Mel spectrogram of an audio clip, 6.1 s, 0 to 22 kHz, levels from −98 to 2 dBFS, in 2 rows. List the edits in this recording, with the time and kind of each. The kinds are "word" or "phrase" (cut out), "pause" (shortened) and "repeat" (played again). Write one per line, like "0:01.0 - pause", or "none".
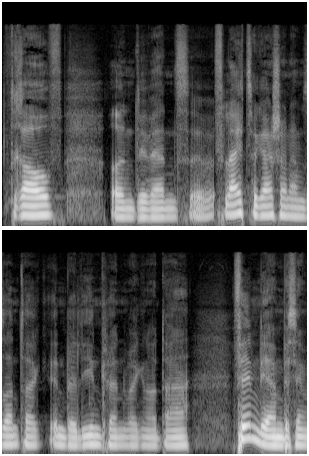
0:01.3 - word
0:02.1 - word
0:04.0 - word

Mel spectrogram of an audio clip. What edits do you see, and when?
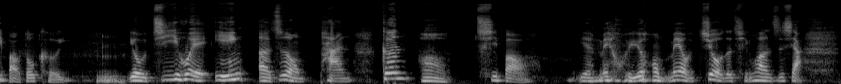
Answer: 0:04.1 - pause

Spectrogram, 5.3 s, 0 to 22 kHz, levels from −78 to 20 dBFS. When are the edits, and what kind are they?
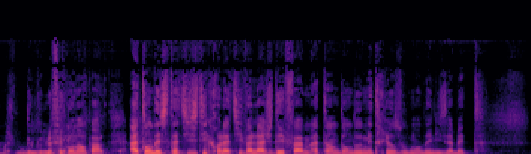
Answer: none

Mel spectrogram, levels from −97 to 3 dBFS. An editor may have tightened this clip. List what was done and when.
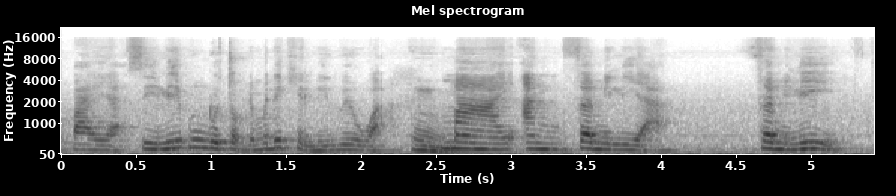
none

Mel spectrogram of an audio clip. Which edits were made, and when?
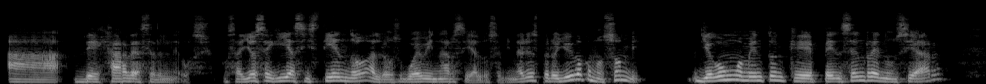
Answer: none

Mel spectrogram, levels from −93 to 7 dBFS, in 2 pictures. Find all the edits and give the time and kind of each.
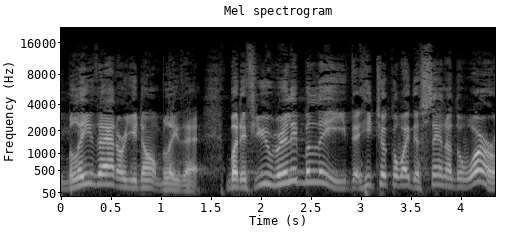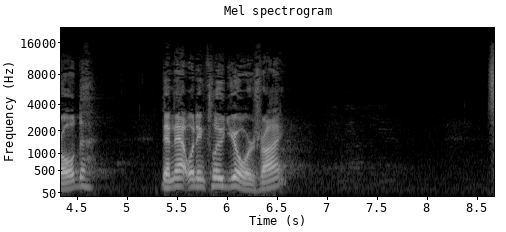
none

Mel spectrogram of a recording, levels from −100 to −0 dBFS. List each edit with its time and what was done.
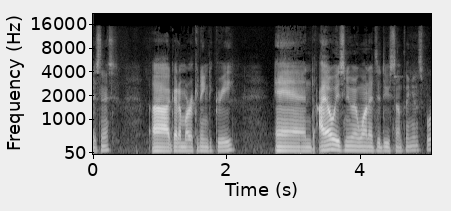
none

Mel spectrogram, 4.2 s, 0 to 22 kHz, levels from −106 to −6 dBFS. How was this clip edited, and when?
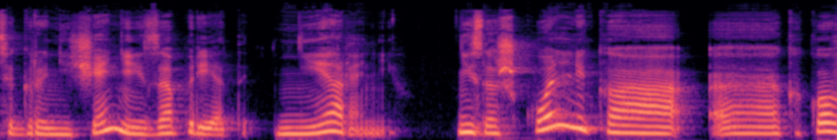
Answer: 0:01.7 - word
0:02.4 - phrase

